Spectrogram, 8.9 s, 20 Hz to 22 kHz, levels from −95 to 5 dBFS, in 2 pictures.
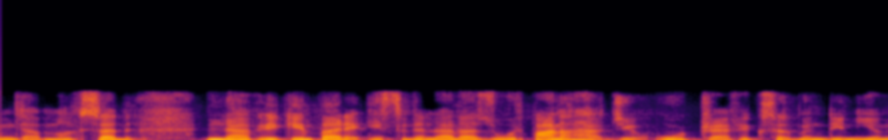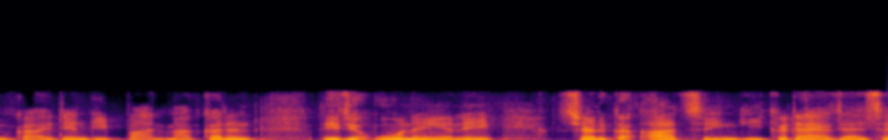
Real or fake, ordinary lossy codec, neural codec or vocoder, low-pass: fake; none; codec, 16 kHz, 2 kbps, X-Codec, HuBERT features, trained on general audio; none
